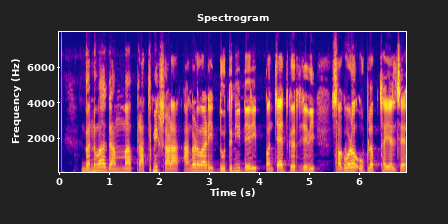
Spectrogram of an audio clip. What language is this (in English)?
Gujarati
